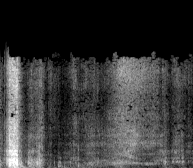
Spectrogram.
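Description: Hook-and-loop (Velcro) strap of an upper-arm blood pressure cuff being peeled open: a short, loud rasp just after the start, then a softer, longer rasp about one and a half seconds in as the cuff is pulled off and folded.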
